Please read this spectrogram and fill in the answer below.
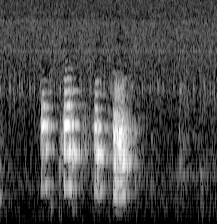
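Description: A woman's voice going 'boing' four times in quick succession, one short pitched 'boing' about every quarter second, for a kangaroo's hops.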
